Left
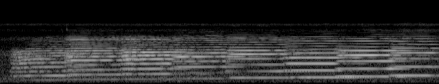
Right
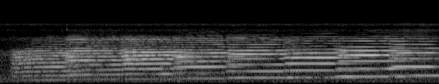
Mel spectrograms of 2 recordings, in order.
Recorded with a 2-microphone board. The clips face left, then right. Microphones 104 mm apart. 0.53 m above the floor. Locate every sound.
0.1 s a trumpet: 25° left (ahead or behind), 6.5 m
